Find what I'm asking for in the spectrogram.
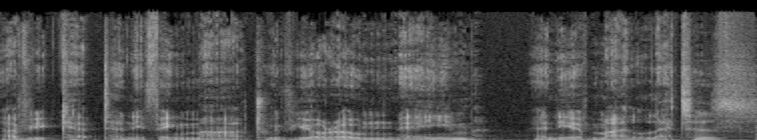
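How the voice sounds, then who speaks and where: In a put-on character voice, a man growls at a moderate pace, his pitch very deep and low and his loudness very even. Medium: read story. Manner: authoritative, commanding.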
